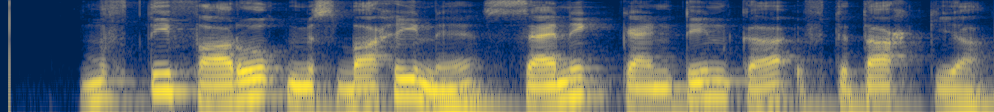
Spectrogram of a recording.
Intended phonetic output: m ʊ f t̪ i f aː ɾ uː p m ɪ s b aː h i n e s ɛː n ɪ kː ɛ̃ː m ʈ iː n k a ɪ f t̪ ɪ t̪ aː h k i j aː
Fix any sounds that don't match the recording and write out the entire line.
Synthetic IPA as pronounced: m ʊ f t̪ i f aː ɾ uː q m ɪ s b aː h i n e s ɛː n ɪ kː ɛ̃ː ɳ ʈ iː n k a ɪ f t̪ ɪ t̪ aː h k i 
